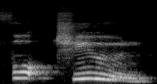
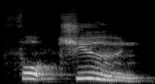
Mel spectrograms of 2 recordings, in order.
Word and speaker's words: fortune: rules in british english the two letters t u when put together particularly in the middle of a word though sometimes also at the beginning of the word it's not pronounced to it's pronounced that symbol the t in a strange long thing ch ch choo choo so what words do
